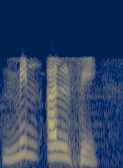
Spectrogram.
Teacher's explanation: نون ساکن کے بعد حمزہ ہے، حمزہ حروف حلقی میں سے، لہذا یہاں پر غنہ نہیں کریں گے بلکہ اظہار کریں گے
